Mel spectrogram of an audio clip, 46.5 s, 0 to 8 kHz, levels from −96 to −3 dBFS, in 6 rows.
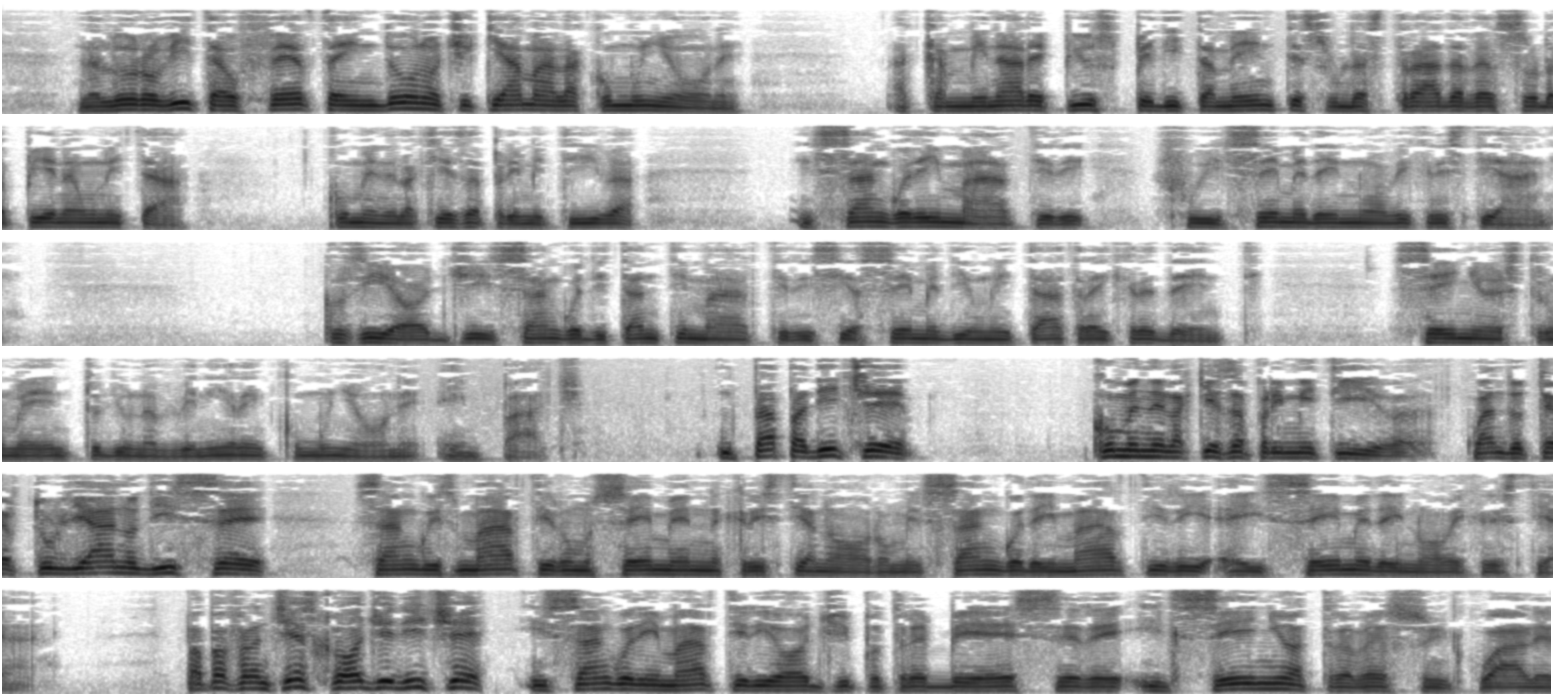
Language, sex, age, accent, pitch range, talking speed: Italian, male, 50-69, native, 95-125 Hz, 130 wpm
